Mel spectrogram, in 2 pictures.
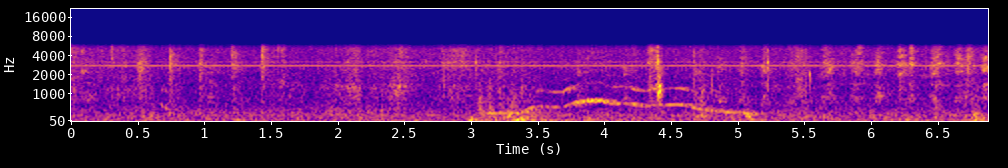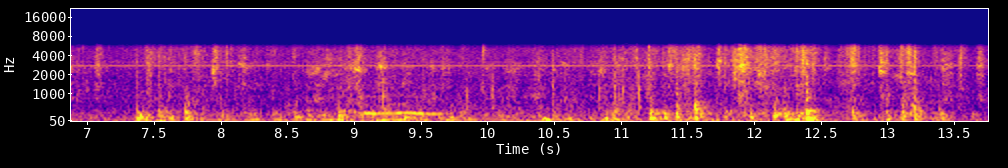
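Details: Shiba Inu mother named Ellen with two puppies; a drawn-out whine rises and falls around the middle, then a shorter, lower whine follows later, over steady hiss and shuffling, clicking noise.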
